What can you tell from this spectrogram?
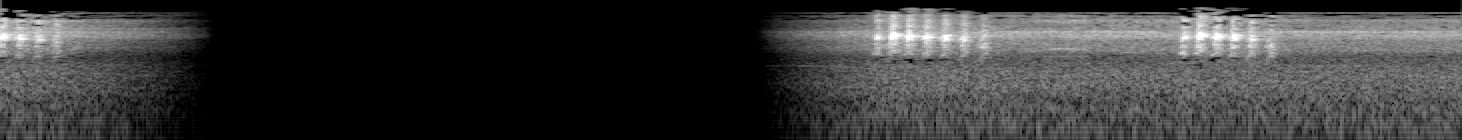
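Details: Treeshrew (Tupaia) giving two short bursts of high, rapidly pulsed chattering about a second and a half apart, each lasting roughly half a second, over a steady hiss, after a stretch of silence.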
